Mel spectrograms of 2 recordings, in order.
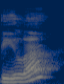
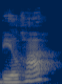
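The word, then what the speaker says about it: Bilhah: Maids one each and I pronounce the name Bela some people pronounce it bilha or bilha I say Bila so however anyway and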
